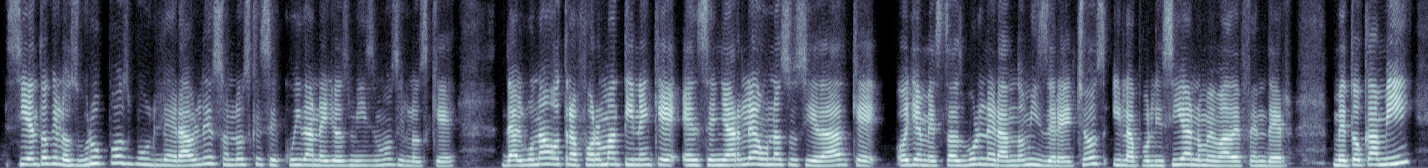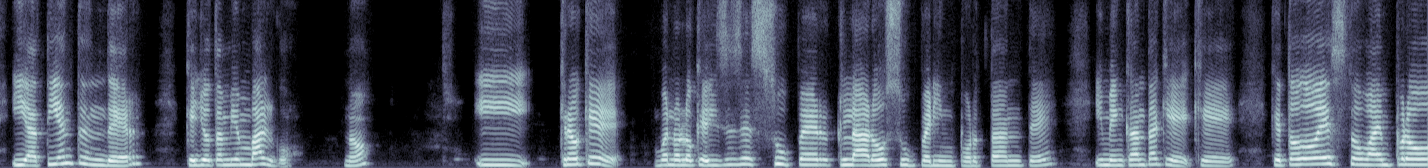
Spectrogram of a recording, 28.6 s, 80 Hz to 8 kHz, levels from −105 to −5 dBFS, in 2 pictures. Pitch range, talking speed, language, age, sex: 220-260 Hz, 160 wpm, Spanish, 20-39, female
